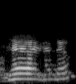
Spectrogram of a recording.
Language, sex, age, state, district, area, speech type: Bengali, female, 60+, West Bengal, Hooghly, rural, conversation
